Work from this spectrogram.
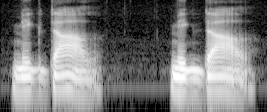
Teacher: Since the chirik is short, the ensuing shava will be silent.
